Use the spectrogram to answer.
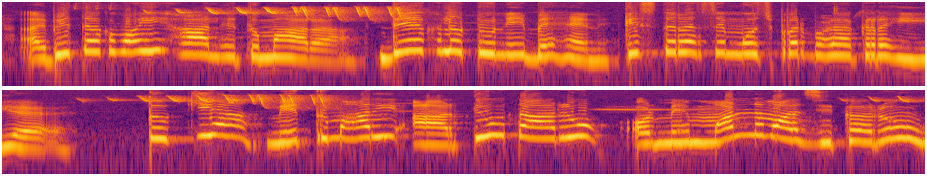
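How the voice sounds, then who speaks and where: A woman voicing a quarrelsome, hot-tempered female parrot in a cartoon, shrill and snapping. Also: slight background noise. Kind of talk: cartoon voice acting.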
